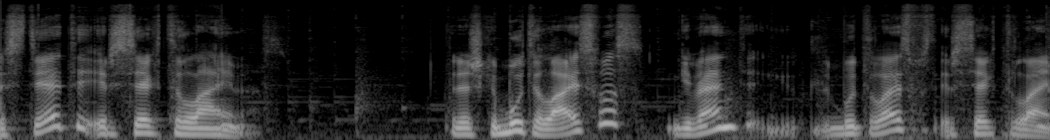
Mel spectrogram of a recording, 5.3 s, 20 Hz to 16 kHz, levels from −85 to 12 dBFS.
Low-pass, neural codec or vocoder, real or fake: 14.4 kHz; none; real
